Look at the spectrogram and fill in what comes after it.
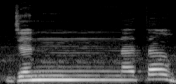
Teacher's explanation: نون مشدد پہ پہلے غنہ کیجیے گا۔ جنتہ، ہا کو بھاری پڑھیں گے۔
